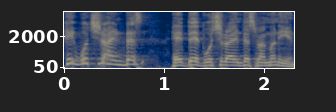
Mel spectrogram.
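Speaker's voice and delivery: fast, very bad put-on Australian accent. Acting out Volkanovski after signing a big deal, bad Volkanovski accent impression. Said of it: "That's the worst accent ever".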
